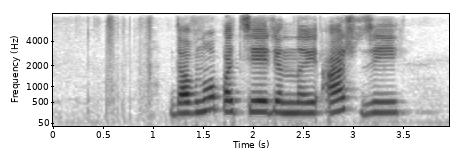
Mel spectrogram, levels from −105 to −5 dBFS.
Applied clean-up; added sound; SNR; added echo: none; none; none; none.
